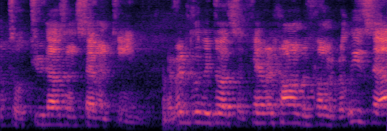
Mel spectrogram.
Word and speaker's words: Satyricon: Satiricron won't release a new album until next year, 2017. – Satiricon. – Satiricon.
